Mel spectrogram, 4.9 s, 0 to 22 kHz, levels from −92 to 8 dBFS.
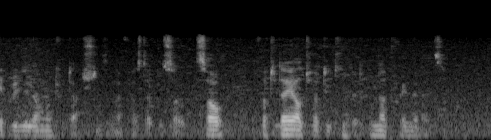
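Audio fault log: throughout, noise suppressor artifacts: The background sinks away in the gaps and rises again beneath the talker. The suppressor judges each frequency band frame by frame and cuts whatever it reads as steady noise by about 21 dB. The room noise sits only about 9 dB under the speech.
0.00–2.24 s, 2.59–2.82 s, 3.03–4.44 s, speech cut by the noise suppressor: Parts of the speech go faint or swallowed, with soft consonants and word endings dipping out. In the first span, roughly one and a half seconds of speech are pulled down, by up to about 22 dB. In the second, about a fifth of a second drops by up to about 17 dB. In the third, about a second falls by up to about 22 dB. The suppressor mistook these quiet stretches of speech for background noise.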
